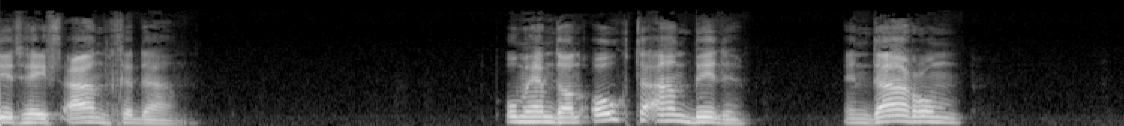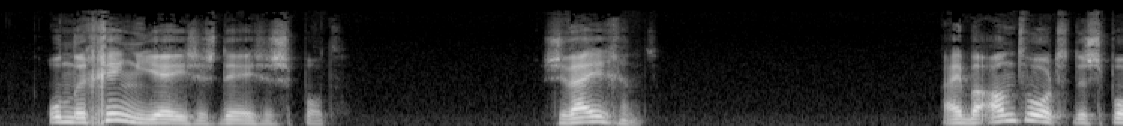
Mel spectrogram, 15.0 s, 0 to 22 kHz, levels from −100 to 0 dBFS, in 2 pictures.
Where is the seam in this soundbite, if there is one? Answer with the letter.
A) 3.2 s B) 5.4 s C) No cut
B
